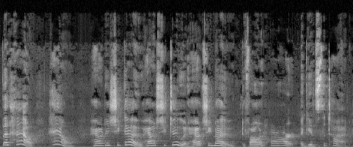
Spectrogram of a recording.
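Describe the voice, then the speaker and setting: A woman acts out an anxious little chickapig boy in a storybook. The voice leaps high, pleading and full of yearning, with emphatic questioning. A little noise sits in the background. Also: very animated, unhurried, exaggerated voice, low-quality recording. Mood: pleading, wondering.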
